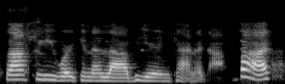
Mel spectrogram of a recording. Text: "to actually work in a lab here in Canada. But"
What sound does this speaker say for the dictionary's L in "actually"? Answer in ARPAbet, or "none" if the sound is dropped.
L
